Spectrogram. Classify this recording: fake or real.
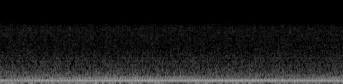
real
